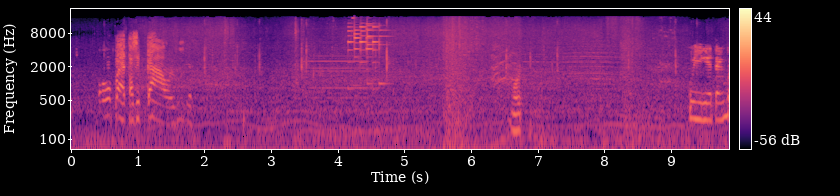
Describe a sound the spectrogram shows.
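A car engine hums as a vehicle drives along a road.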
